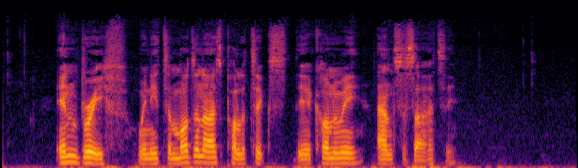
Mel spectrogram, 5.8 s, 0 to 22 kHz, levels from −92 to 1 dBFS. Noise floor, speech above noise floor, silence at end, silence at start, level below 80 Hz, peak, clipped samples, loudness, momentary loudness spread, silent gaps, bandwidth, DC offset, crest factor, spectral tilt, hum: -52 dBFS; 32 dB; 0.3 s; 0.55 s; -48 dBFS; -2 dBFS; under 0.1%; -20 LUFS; 13 LU; none; 13.5 kHz; under 0.1%; 20 dB; -5 dB/octave; none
